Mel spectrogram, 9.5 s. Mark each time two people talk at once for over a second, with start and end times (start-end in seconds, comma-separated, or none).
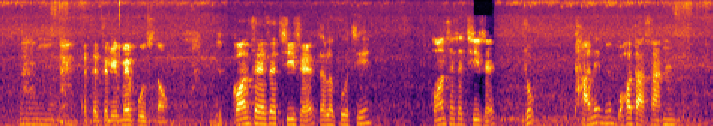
none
